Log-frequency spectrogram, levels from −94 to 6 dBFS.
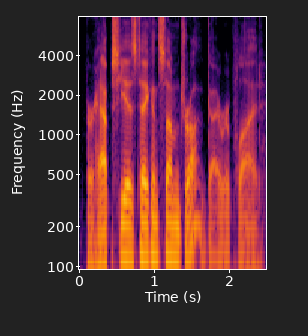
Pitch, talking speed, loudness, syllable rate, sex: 100 Hz, 190 wpm, -18 LUFS, 4.8 syllables/s, male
